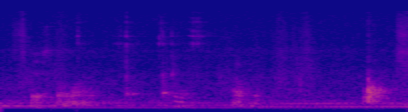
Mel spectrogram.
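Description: Several faint taps and clicks of a test tube being handled as potato cubes are dropped into it, the loudest just before the end, over a steady low hum.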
